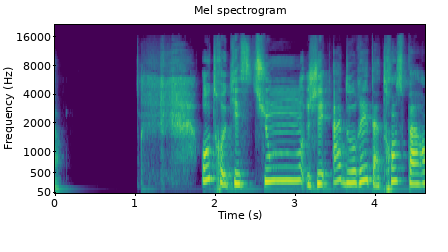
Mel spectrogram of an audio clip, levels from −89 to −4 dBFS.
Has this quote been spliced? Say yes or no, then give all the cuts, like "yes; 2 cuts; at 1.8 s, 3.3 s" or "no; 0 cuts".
no; 0 cuts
